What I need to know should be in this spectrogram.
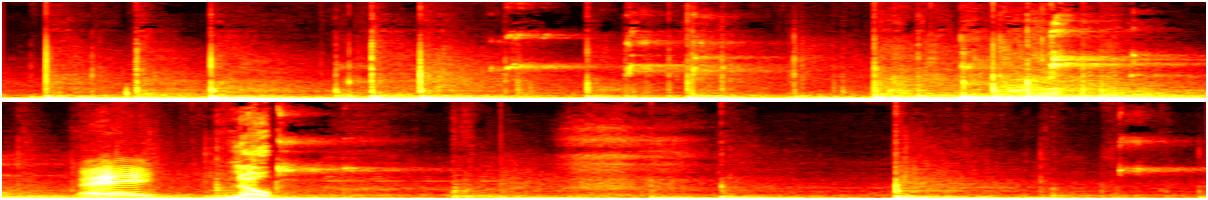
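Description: A ball bounces on a hard wooden floor, echoing in a large hall.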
